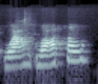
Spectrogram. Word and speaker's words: wassail: And is that how you pronounce it? Wassail? – Wassail. – Wassail. Wassail. There you go.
